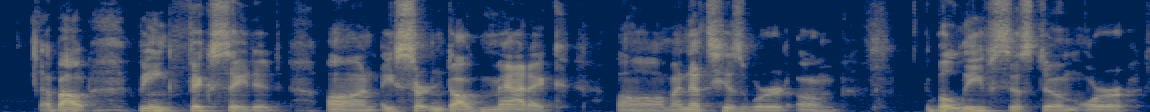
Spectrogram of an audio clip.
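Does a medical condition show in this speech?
No.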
